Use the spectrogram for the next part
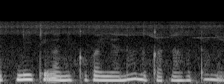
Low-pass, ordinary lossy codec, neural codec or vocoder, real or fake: none; none; none; real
